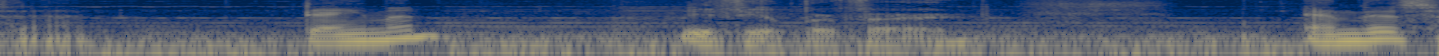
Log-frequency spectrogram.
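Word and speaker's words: Adaemon: How do you pronounce that? Damon, if you prefer.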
